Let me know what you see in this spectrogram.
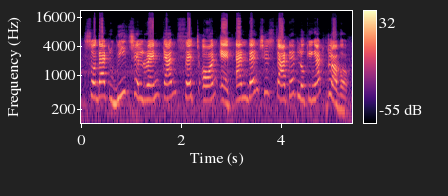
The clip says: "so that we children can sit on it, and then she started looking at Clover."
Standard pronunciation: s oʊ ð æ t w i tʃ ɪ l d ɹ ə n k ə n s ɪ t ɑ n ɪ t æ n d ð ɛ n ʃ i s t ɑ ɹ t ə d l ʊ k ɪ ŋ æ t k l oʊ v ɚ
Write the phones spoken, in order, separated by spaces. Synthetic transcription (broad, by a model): s oʊ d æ t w i tʃ ɪ l d ɹ ə n k ə n s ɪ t ɑ n ɪ t æ n d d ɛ n ʃ i s t ɑ ɹ t ə d l ʊ k ɪ ŋ æ t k l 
